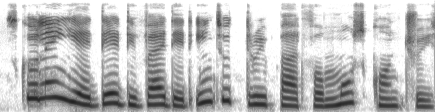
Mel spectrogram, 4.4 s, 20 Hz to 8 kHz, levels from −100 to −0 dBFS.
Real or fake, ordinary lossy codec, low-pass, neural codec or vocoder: real; none; 7.2 kHz; none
